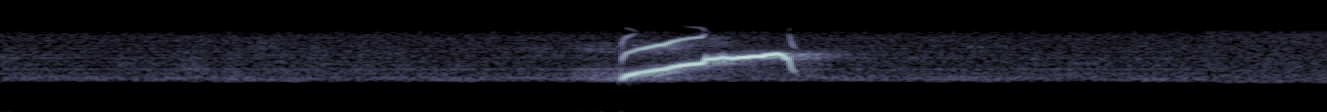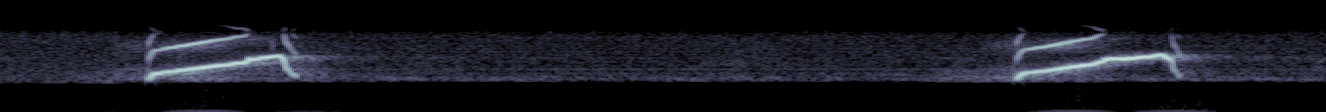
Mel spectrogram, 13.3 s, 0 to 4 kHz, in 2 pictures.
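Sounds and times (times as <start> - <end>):
male little owl plaintive rising whistle call: 3.1 - 4.2, 7.4 - 8.3, 11.7 - 12.7.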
